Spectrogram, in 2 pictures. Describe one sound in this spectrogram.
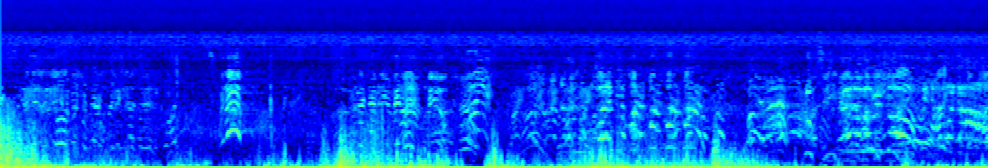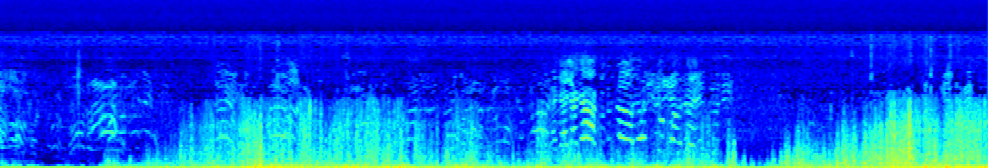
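Young women shout to each other in the distance across an open field.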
